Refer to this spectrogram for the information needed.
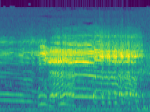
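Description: sheep bleating

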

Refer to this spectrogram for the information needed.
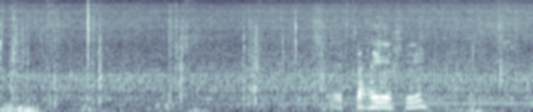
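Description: honeybees buzzing around hives

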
